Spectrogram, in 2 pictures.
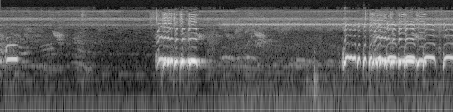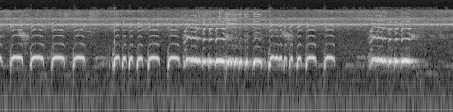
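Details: Local zebra dove with a large voice, a lure for other doves at morning and evening: rolling coos and a long fast series of looping, clipped notes, with a thin steady high tone in the background.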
